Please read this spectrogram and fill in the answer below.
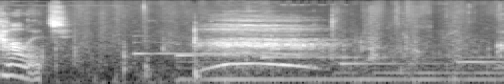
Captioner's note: gasps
